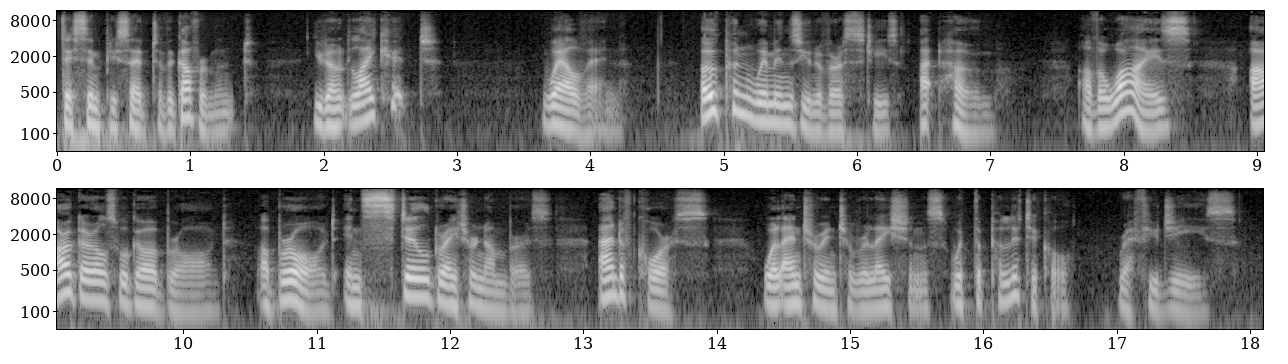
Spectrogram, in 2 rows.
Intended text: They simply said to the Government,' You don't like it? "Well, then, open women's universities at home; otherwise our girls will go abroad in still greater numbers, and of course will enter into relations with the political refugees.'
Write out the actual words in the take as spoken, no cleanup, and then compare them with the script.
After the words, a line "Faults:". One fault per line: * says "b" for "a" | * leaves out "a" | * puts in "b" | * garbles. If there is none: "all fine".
They simply said to the Government,' You don't like it? "Well, then, open women's universities at home; otherwise our girls will go abroad abroad in still greater numbers, and of course will enter into relations with the political refugees.'
Faults:
* puts in "abroad"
